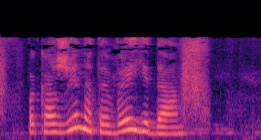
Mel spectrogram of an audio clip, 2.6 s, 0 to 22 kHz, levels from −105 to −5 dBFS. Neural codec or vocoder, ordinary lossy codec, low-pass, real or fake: none; MP3, 32 kbps; 7.2 kHz; real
